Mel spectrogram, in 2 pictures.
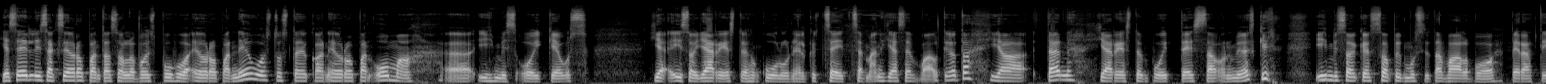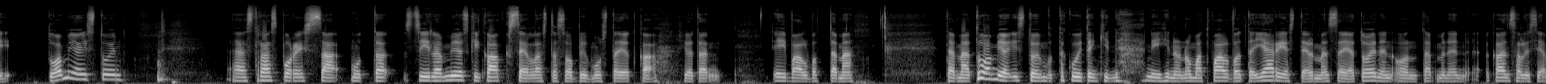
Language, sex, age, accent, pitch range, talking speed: Finnish, female, 30-49, native, 145-180 Hz, 115 wpm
